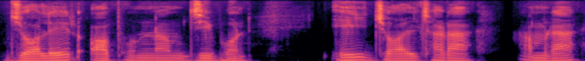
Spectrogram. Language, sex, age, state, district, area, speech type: Bengali, male, 45-60, West Bengal, Nadia, rural, spontaneous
